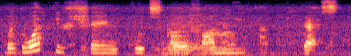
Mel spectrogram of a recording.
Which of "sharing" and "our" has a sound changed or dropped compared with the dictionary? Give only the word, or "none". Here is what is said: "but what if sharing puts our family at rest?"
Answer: sharing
